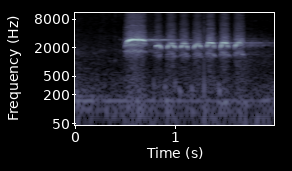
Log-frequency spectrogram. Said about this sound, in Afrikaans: Jongi gusha, jongi gusha, loop en praat hulle met die skaap. Jy weet, hulle sing vir die skaap en hulle fluit en 'n heeldag. En daai skaap agtervolg daai herder.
